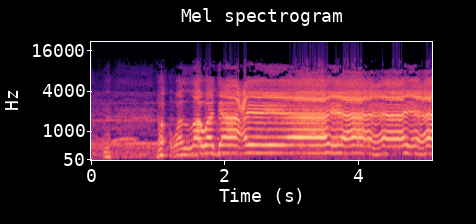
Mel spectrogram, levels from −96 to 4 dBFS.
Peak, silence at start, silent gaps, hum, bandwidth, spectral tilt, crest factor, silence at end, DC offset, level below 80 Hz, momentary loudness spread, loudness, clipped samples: 0 dBFS; 0 s; none; none; 12 kHz; -2.5 dB/octave; 10 dB; 0 s; under 0.1%; -54 dBFS; 17 LU; -9 LUFS; 0.3%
